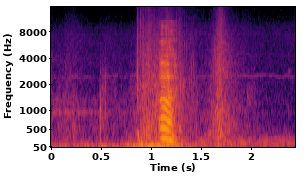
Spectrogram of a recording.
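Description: A heavy blow slams into the ground with a crash.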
